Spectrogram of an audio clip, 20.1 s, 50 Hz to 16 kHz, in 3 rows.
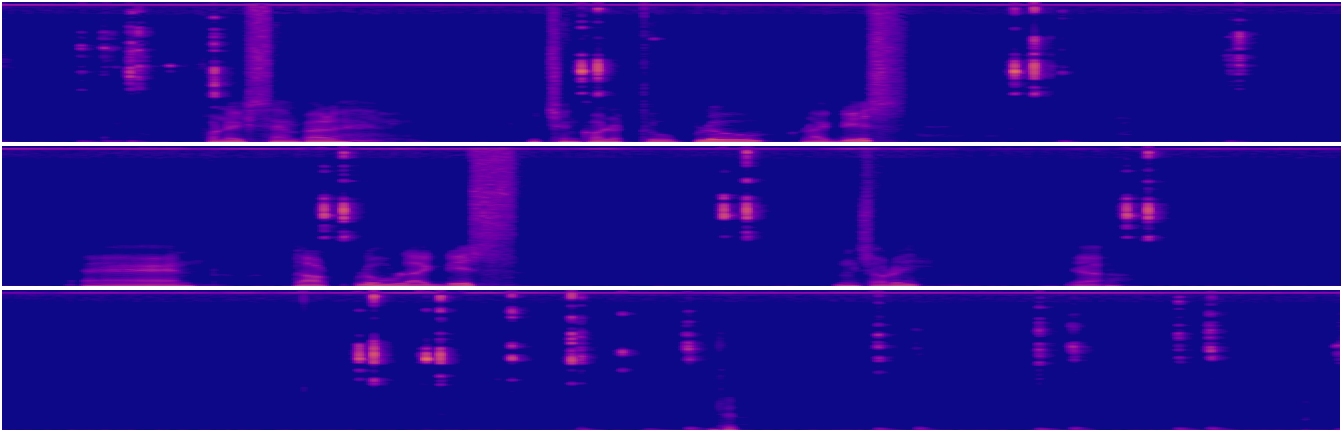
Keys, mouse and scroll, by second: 0.3 ctrl+shift+w, 2.9 click, 5.0 ctrl+click, 5.5 ctrl+scroll down 2, 8.3 click, 10.3 click, 12.3 click, 15.2 click, 15.5 click, 15.9 click, 16.5 ctrl+z, 17.7 ctrl+z, 18.5 ctrl+z.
